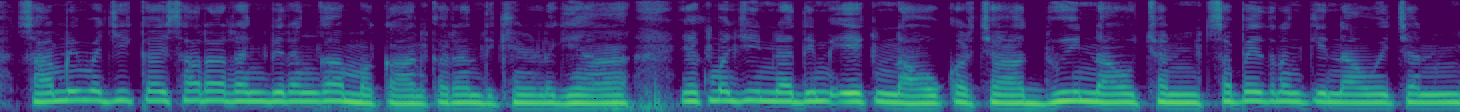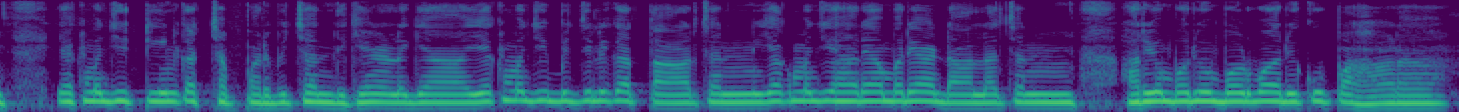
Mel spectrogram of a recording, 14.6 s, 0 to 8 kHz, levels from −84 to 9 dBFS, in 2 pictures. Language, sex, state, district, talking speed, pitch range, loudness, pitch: Hindi, male, Uttarakhand, Uttarkashi, 250 wpm, 170-200 Hz, -22 LUFS, 180 Hz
